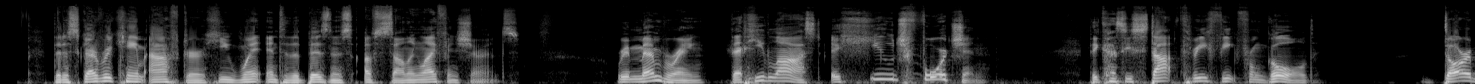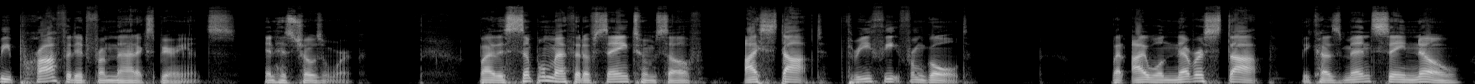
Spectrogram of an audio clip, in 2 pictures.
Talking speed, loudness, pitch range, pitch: 120 wpm, -20 LUFS, 90-125 Hz, 105 Hz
